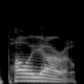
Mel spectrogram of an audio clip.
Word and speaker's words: Pagliaro: Let me get the pronunciation well. Okay. It's Pagliaro. Pagliaro, okay.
